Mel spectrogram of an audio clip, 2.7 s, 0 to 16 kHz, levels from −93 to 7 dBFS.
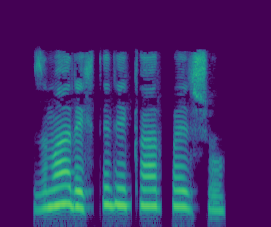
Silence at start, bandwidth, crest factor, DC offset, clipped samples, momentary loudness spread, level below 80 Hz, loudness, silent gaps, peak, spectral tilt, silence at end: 0.35 s; 8 kHz; 16 dB; under 0.1%; under 0.1%; 11 LU; -72 dBFS; -23 LUFS; 0.95-0.99 s, 1.63-1.71 s; -10 dBFS; -3 dB/octave; 0.45 s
